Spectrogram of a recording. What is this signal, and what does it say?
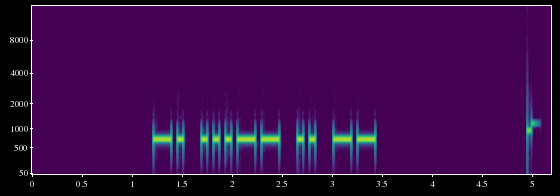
Morse code, heard as a keyed tone, about 20 wpm, 700 Hz. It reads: N3IM
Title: USA Call Signs - 4 Characters - 3x Character Spacing - 20wpm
